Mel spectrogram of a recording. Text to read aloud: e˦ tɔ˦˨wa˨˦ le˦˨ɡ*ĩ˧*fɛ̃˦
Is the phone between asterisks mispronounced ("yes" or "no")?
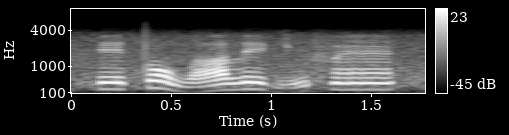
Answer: yes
